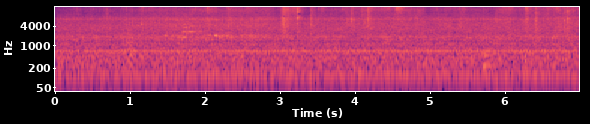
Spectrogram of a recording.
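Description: Steady indoor store background hum: a constant mid-pitched tone over a low drone, with a few faint clicks and knocks.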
